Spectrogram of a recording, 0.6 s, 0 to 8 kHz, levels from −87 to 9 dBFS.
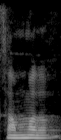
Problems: none marked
